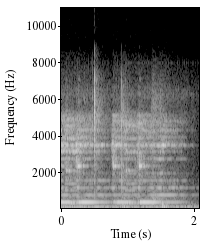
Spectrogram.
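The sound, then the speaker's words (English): A faint electronic notification alert chimes, a few short tonal blips over a steady soft hum, with no one speaking. “I'm not sure what that notification was, but I heard it.”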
